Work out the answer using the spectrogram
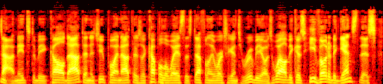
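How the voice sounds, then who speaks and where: An American man with a fairly low voice talks politics as a co-host. His delivery is measured and matter-of-fact, and the sound is dry with very little room in it. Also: no echo. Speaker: podcast co-host. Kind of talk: conversational political commentary.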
